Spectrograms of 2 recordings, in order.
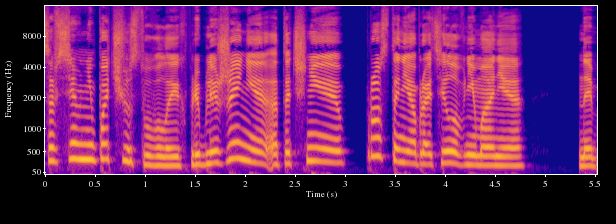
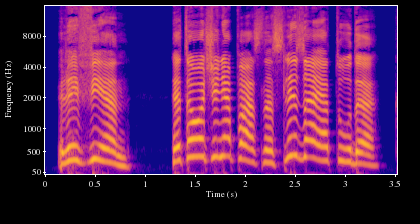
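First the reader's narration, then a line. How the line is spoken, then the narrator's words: Shouted. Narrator (Russian): крикнул Виктор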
